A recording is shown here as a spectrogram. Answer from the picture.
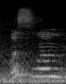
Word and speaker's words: Muslim: No, Muslim is not pronounced like Muslim.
